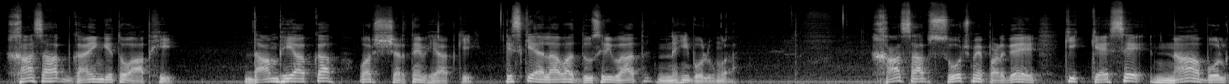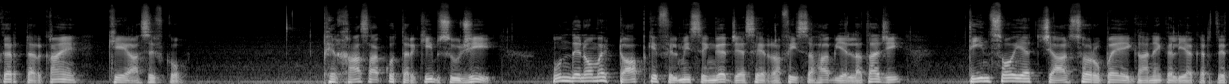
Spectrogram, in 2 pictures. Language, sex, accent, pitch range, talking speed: Hindi, male, native, 100-125 Hz, 150 wpm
